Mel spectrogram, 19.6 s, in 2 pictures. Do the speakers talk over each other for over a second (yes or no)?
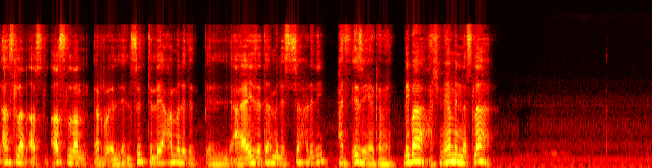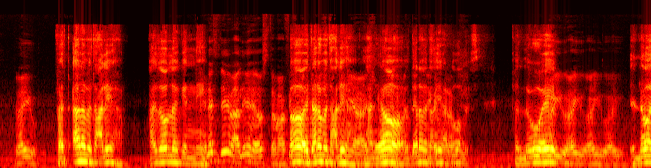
yes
